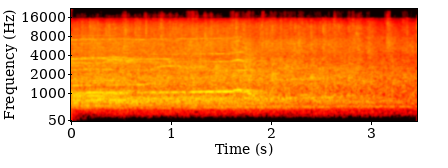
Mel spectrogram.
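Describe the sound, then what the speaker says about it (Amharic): A church congregation applauding and ululating, sustained dense clapping mixed with a high trilling cry that fades slightly toward the end, loud and close, filling the room. "እልልታ ጭብጨባ ምስጋና ለጌታ ታመጣ።"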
